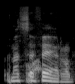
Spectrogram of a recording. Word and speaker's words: Mazzaferro: Sal Mazzaferro season, baby. I can't say his name. Mazzaferro. Mazzaferro. It's a lot. Mazzaferro. Put some Italian on it.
